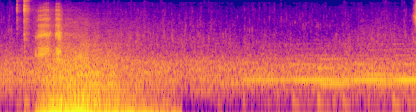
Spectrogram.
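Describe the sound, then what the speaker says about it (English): Low, croaking frog call from the Roots Devour video game, a deep rumbling croak in the first two seconds followed by a quieter ambient hum and a faint click at the end. "Spooky frog."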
